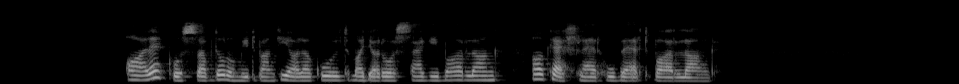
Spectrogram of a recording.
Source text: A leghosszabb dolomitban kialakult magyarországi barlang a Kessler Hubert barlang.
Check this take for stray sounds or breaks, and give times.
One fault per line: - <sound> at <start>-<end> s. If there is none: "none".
none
